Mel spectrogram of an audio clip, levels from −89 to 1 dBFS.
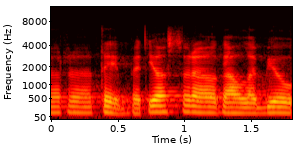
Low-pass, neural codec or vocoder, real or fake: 7.2 kHz; none; real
